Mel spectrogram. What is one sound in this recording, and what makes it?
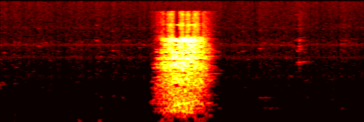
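A card slides softly across a cloth surface.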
